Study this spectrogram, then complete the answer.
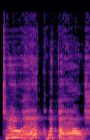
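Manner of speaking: high, loud defiant crone shout. Acted. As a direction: yell it out defiantly. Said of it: "she shouted".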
